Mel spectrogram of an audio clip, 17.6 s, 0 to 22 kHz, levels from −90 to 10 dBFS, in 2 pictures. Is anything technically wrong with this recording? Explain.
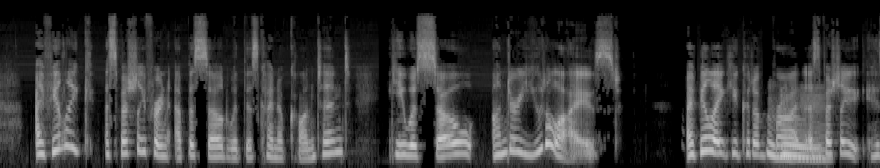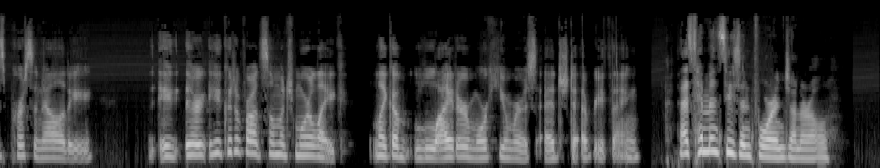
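Yes. Throughout the speech there is computer activity noise: processor or graphics load shifts the audio circuit's shared ground, adding a faint buzzing chirp that pulses at around 200 Hz, roughly 45 dB below the speech.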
